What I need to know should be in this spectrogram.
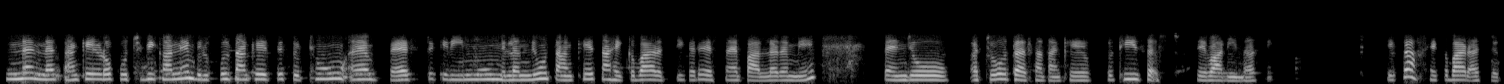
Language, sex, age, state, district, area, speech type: Sindhi, female, 30-45, Rajasthan, Ajmer, urban, conversation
